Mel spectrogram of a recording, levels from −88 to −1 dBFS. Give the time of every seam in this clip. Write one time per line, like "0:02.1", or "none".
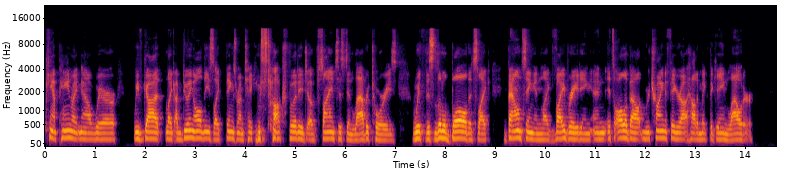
none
